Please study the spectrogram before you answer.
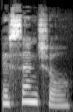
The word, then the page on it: essential: American English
